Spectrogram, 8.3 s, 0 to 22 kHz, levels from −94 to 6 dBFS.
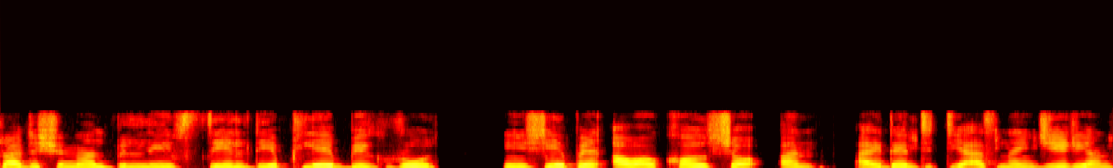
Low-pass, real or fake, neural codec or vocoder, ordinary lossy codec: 7.2 kHz; fake; codec, 16 kHz, 4 kbps, FunCodec, trained on Chinese and English, 50 frames a second; none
